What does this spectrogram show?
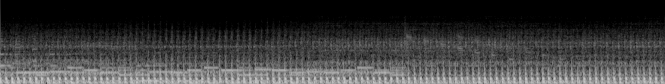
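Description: Yamaha WR450F's single-cylinder four-stroke engine ticking over steadily at low revs, with an even rapid pulse.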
